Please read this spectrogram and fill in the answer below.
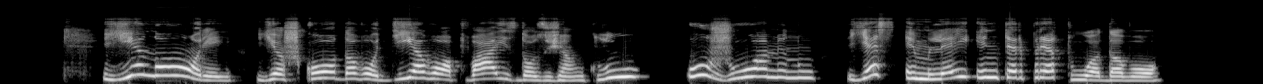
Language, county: Lithuanian, Alytus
